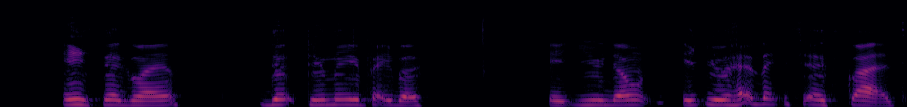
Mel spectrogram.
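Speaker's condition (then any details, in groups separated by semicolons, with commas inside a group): Cerebral palsy; from birth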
